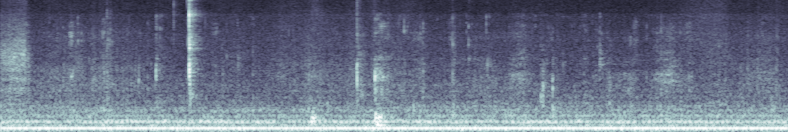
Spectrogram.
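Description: Person chewing food with the mouth closed: soft, scattered mouth clicks, with one sharp click about two seconds in and a few smaller ones near the middle. A steady low hum runs underneath.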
